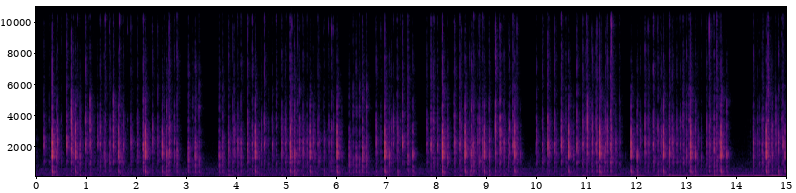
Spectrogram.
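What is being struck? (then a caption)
Mechanical keyboard with ABS plastic keycaps. A foam-lined 60% Clueboard mechanical keyboard in a metal case, with Zealios V2 62g switches, GMK ABS plastic keycaps and a coiled cable, is typed on with the fingertips of both hands. Rapid, bright, crisp key clacks come in steady bursts with short pauses between them, each strike short and dry over a faint low hum.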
